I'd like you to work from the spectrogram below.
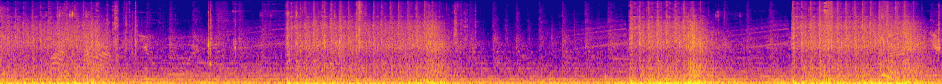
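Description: Bursts of gunfire in Deus Ex: Human Revolution during a boss fight, several volleys of rapid shots and booms spread across the stretch, loud and close.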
